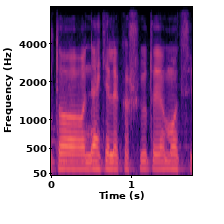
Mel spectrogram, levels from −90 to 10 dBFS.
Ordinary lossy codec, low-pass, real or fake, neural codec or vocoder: Opus, 32 kbps; 7.2 kHz; real; none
